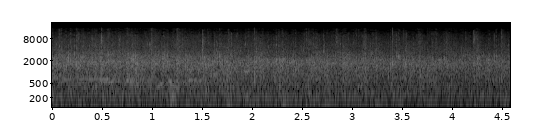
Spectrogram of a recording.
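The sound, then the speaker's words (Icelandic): Applause at a music competition's award ceremony after a tribute to the event's first sound engineer. It is a steady, dense wash of clapping from a crowd, sustained without a break for the whole stretch. “En það má klappa fyrir því.”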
